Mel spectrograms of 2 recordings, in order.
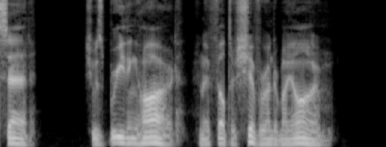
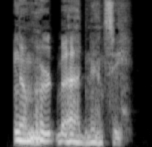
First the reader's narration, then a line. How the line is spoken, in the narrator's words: groaned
